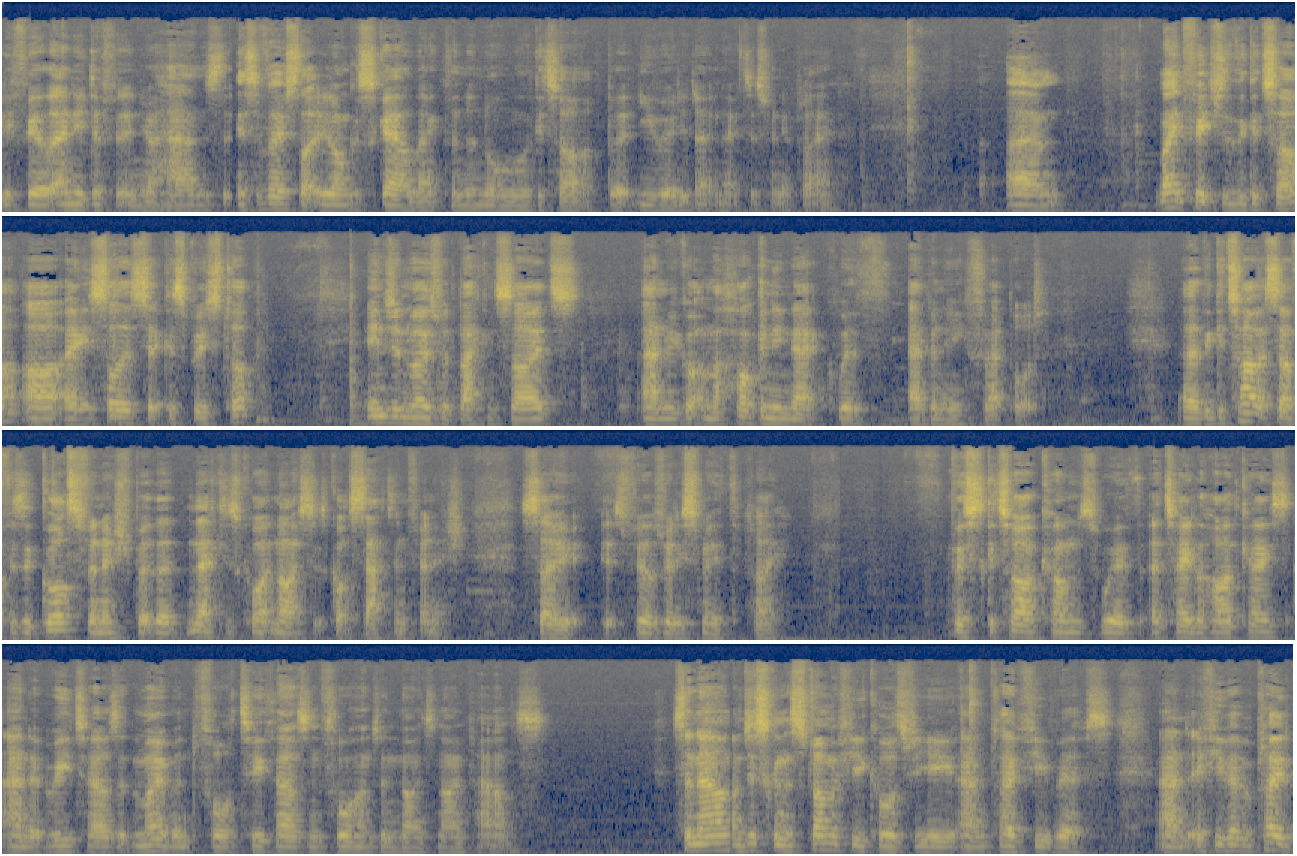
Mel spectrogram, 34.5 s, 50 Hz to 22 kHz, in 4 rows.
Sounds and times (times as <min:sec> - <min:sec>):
Speech: 0:00.0 - 0:05.7, 0:06.6 - 0:10.4, 0:11.0 - 0:15.6, 0:16.4 - 0:22.5, 0:23.5 - 0:29.6, 0:30.3 - 0:34.4.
